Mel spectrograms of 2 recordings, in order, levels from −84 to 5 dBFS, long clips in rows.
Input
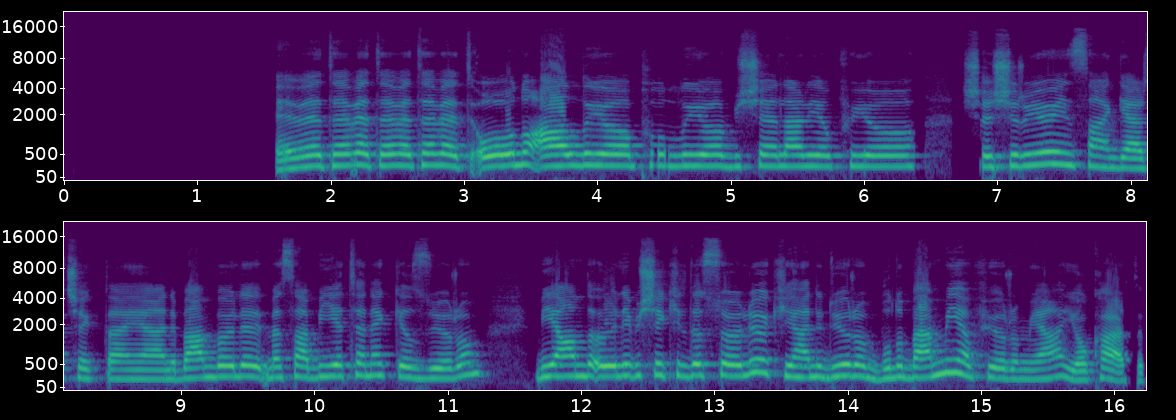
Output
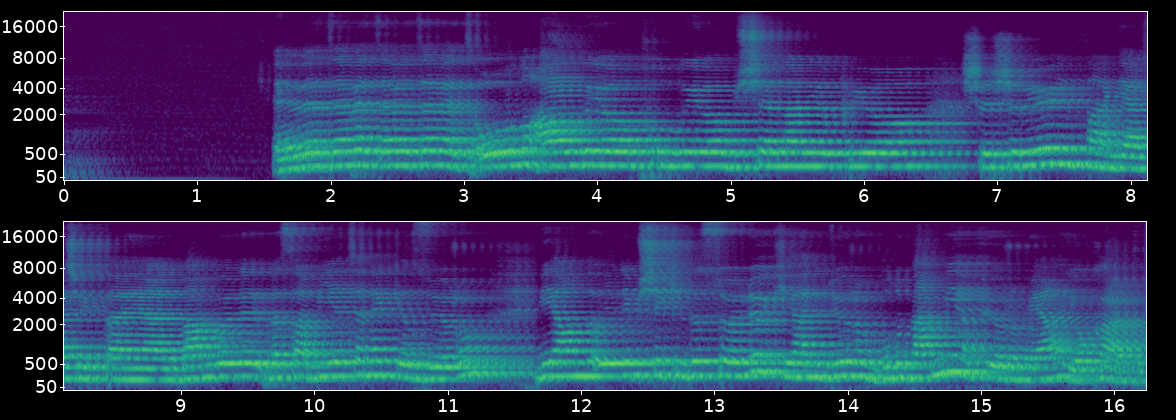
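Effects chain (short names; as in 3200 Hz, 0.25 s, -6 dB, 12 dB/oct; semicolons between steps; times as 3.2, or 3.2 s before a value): inharmonic rescaling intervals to 119%; 5.79–7.91 LPF 5700 Hz 12 dB/oct; flutter echo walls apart 11.5 m, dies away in 1 s; fast leveller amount 50%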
